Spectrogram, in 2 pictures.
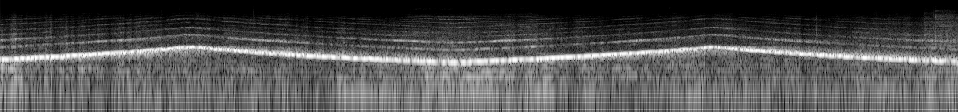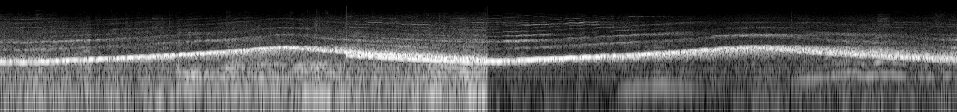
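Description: Belgian Red Cross ambulance siren sounding a slow wail, rising and falling in pitch about every four seconds, as the ambulance sets off on an emergency call. The background noise underneath cuts out abruptly about eleven seconds in while the siren carries on.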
